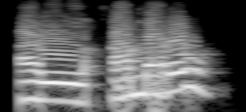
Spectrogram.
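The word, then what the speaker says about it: القمر: So al-qamaru, alif lam is pronounced.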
